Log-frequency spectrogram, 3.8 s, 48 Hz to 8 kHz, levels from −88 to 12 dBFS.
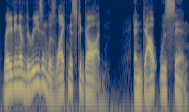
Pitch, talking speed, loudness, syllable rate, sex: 115 Hz, 190 wpm, -18 LUFS, 5.2 syllables/s, male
